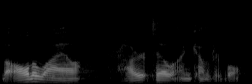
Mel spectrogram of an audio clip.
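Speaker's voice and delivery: soft, hushed storybook reading; quiet story narration. A narrator's reading. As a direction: read it gently to a listener. Reads the story aloud.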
